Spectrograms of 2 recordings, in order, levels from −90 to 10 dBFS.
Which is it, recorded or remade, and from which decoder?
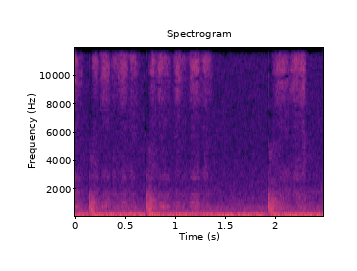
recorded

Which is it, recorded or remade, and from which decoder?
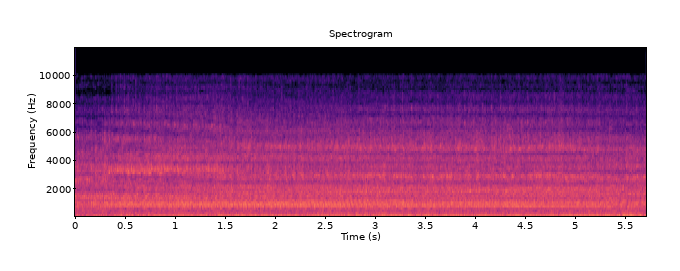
recorded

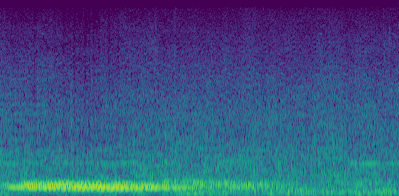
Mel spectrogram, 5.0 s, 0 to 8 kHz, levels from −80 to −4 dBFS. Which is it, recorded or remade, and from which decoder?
remade, codec, SNAC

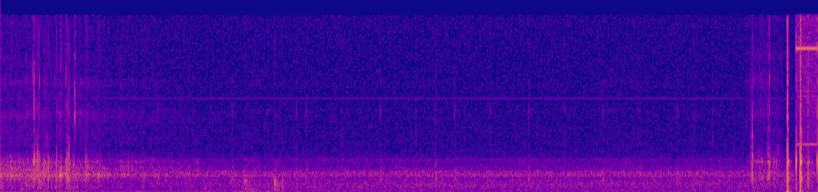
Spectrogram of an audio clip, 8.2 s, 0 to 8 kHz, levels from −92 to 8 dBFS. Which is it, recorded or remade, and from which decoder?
recorded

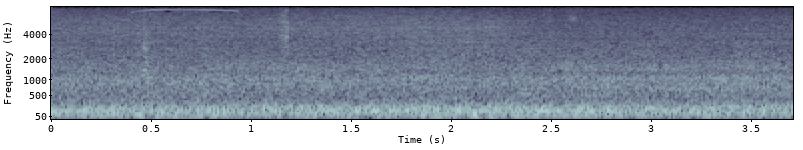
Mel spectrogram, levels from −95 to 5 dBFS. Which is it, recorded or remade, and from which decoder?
recorded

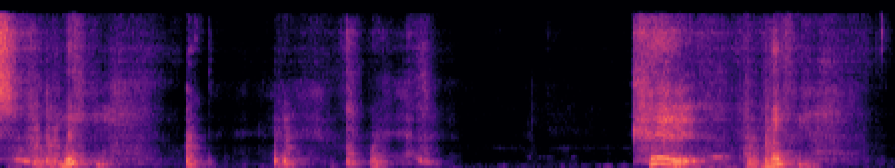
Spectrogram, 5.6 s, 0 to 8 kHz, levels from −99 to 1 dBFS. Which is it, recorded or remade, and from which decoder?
remade, codec, SNAC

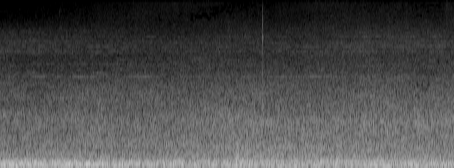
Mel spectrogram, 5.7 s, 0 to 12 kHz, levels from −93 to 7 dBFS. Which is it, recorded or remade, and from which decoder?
recorded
